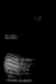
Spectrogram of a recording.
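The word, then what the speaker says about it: alms: एंड ही was very hungry and इन द एंड नाउ ही was looking for आर्म्स। यह word याद रखना है। आर्म्स L silent होता है।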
